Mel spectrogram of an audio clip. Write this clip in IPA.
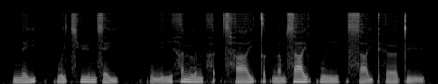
n̪e˨˥j | kʷɐ˨˥jt͡sʰyː˧nse˨˧j | kʷɐ˨˩niː˨˥hɐ˧n lʊ˨˧ŋhɐ˧t̚t͡sʰaː˨˥j t̪ɐ˨k̚n̪ɐ˨˥m saː˥j kʷiː˧ | saː˨˩jpʰœː˨˧t̪yː˨˩

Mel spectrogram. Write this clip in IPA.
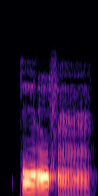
kĩ˧ lũ˧fã˨

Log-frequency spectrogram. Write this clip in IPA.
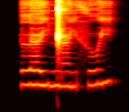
lœjŋ͡ǁœ̃jθuj

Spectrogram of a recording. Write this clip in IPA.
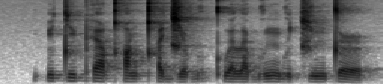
ʔytypʰɛɪ̯qʰaŋ qʰɛd͡ʑə˞ɡʷɛ kʷʼalaɡʷeŋɡʷɛ t͡ɕyŋtə˞

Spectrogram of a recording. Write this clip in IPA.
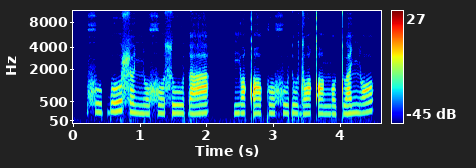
xuɓoɬœ ɲoxosuɗa | joqʼɔko xuɗudɔqʼɔ ŋɔtʷaɲɔ

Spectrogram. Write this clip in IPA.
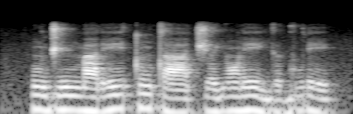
ũ˨d͡ʒĩ˨ ma˨ ɾeː˦ tũ˦taː˨t͡ʃə˧jɔ̃˦ ɾe˦˨ jə˨ɡu˦ ɾe˧

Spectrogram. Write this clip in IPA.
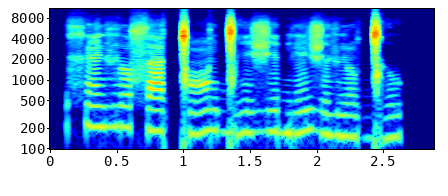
xɛ̃˦vʲɔ˦sa˧ǀɔ̃˨˦ ɡ͡ǀe˧ ʒe˧bʲɛ̃˨˦ ʒə˧vʲɔ̃˨u̯ɡ͡ǀə˧u̯

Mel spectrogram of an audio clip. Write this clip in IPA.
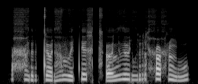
ħə̤˥˩r tœ˧˩ɾa̤˥˧ve˩˥tɾe˥˧x t͡sʼœ˩˥lðy˥˧ɾṳ˥˧rħy˥˧ħ ŋu˩˥

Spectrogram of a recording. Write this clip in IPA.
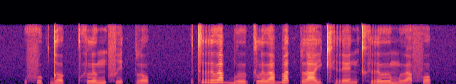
fu˥˩k̚ dɤː˨˩k̚pʰlɯ˦˥ŋfi˨˩t̚plo˨˩k̚ | trɯ˥˩a̯ bɯː˧klɯ˦˥a̯ ba˥˩t̚pla˧j kʰre˧nkʰrɯː˥˩mɯ˨˩a̯fo˥˩k̚

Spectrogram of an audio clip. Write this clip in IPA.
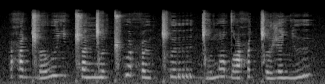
ħaɡ͡ǁɐβɵ ʎiǁaŋ͡ǀɵǁʰu ħʉǀʰɵ rɨɡ͡ǀuni dˤeħɵ ǀɵʒa ʎɨ

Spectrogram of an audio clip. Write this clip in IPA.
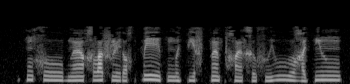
pũxoːbœ̃ːχ lˠɪfɭɪ ɾoχk͡peːpŋʷe pʲafpœ̃pχœ̃ xœxʷjuːʁɐ pʲũ

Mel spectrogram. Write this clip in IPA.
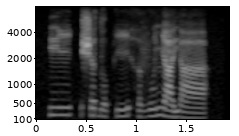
ji˧ | ʃə˧do˨kiː˨˦hə˨ vu˨˦ɲaː˨jaː˨

